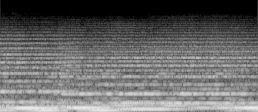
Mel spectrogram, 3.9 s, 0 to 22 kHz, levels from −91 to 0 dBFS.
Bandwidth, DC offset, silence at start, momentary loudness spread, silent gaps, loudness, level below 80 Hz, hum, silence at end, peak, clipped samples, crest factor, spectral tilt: 8.4 kHz; under 0.1%; 0 s; 5 LU; none; -14 LUFS; -24 dBFS; none; 0 s; -2 dBFS; under 0.1%; 10 dB; -8 dB/octave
